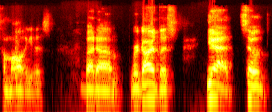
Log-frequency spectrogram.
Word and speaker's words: Himalayas: But you're driving through the entrance into the Himalayas, or the Himalayas is what Yes, yeah. how most people pronounce it. The correct pronunciation is Himalayas, but regardless, yeah.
